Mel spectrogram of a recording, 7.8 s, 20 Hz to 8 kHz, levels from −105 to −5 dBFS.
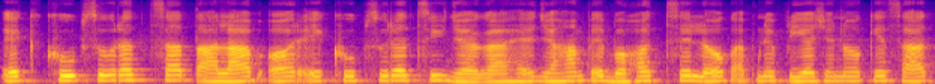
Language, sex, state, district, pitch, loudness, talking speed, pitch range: Hindi, male, Odisha, Khordha, 160 Hz, -17 LUFS, 145 wpm, 145-170 Hz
